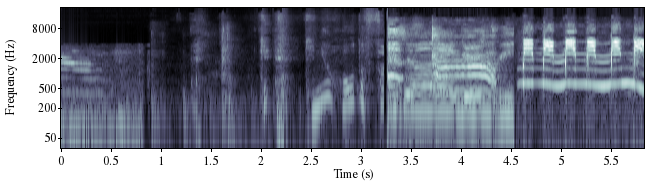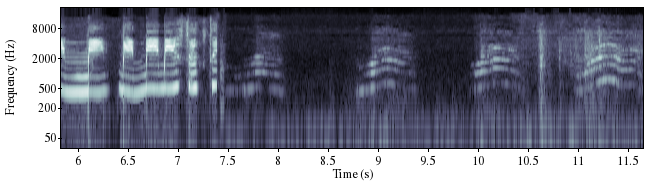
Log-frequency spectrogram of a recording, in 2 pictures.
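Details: Kitten meowing indoors: a loud, drawn-out harmonic cry overlaid with sharp clicks, then a run of five or six short, arched, high-pitched meows about one second apart, with faint background noise between them.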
